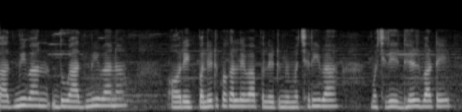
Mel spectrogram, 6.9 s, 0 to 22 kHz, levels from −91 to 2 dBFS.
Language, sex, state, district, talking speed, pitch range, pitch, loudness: Bhojpuri, female, Uttar Pradesh, Gorakhpur, 155 wpm, 195-220 Hz, 210 Hz, -30 LUFS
